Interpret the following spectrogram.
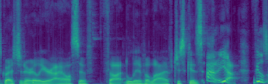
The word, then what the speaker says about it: Live A Live: i say live live live live live and live love yeah i mean like live alive is apparently the the official title i always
